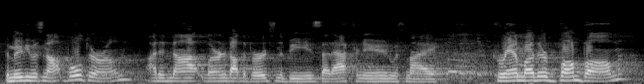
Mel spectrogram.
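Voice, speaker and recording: A man with a Southern accent from Alabama preaches in a reverberant hall. His voice sits a little high and his delivery is informal and folksy, like storytelling from the pulpit. The recording is somewhat dull. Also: fairly even intonation, quick pace. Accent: Alabama Southern American. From Alabama, United States. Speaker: conference preacher. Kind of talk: sermon with scripture reading and personal storytelling. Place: large reverberant room, live talk.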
